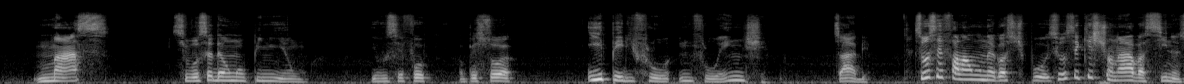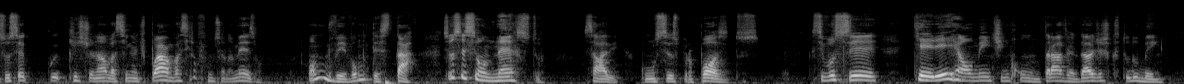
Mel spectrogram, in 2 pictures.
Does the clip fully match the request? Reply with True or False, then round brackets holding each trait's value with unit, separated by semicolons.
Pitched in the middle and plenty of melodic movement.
True (150 Hz; 8.8 semitones)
